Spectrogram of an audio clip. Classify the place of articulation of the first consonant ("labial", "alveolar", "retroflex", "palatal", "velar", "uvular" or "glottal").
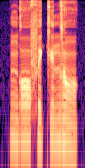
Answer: velar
